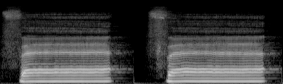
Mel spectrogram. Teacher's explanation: ফায়ের মাখরাজ হলো নিচের ঠোঁটের প্যাড সামনের উপরের দুই দাঁতের আগার সঙ্গে লাগিয়ে উচ্চারিত হয়। · ফা হরফটি উচ্চারণের ক্ষেত্রে বারিক হবে এবং এক আলিফ টেনে পড়তে হবে।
